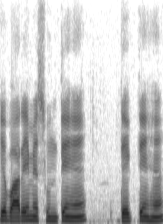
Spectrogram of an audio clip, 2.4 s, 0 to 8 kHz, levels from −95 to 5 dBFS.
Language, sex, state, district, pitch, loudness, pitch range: Hindi, male, Chhattisgarh, Kabirdham, 145 Hz, -16 LUFS, 140-150 Hz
